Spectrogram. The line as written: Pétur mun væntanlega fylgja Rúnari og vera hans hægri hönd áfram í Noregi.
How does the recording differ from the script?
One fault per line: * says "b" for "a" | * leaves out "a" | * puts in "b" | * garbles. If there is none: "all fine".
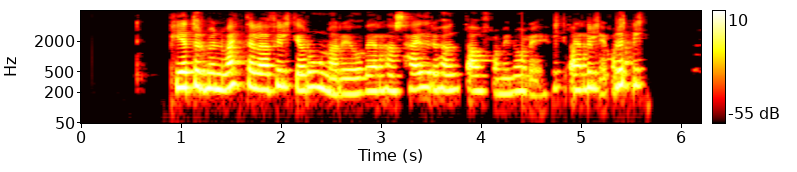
* garbles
